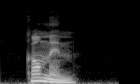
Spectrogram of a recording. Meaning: 1. anyway, anyhow, just the same, all the same, regardless 2. really; extremely; seriously; still
- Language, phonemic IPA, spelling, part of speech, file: French, /kɑ̃ mɛm/, quand même, adverb, Fr-quand même.ogg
